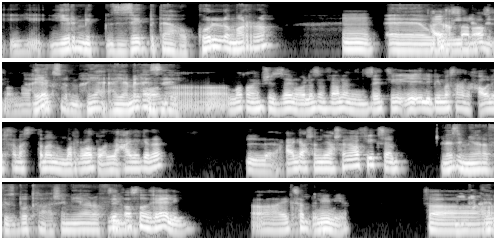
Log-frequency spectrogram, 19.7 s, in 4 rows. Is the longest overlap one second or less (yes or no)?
no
